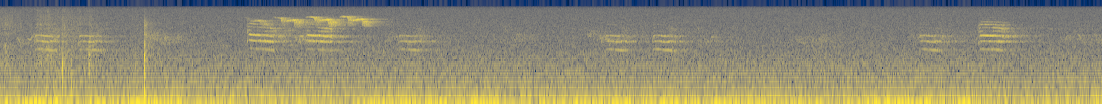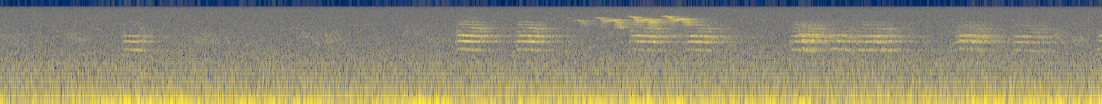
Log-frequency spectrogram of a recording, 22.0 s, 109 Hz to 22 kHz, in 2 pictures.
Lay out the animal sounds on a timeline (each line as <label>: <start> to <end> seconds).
Red-eyed Vireo (Vireo olivaceus): 0.0 to 22.0 seconds
Blue Jay (Cyanocitta cristata): 0.3 to 1.1 seconds
Blackburnian Warbler (Setophaga fusca): 2.2 to 3.9 seconds
Blue Jay (Cyanocitta cristata): 2.4 to 4.4 seconds
Blue Jay (Cyanocitta cristata): 5.9 to 6.9 seconds
Blue Jay (Cyanocitta cristata): 9.2 to 10.3 seconds
Blue Jay (Cyanocitta cristata): 12.1 to 12.7 seconds
Blue Jay (Cyanocitta cristata): 15.5 to 16.6 seconds
Blackburnian Warbler (Setophaga fusca): 16.6 to 18.1 seconds
Blue Jay (Cyanocitta cristata): 17.3 to 18.4 seconds
Blue Jay (Cyanocitta cristata): 18.9 to 20.2 seconds
Blue Jay (Cyanocitta cristata): 20.6 to 22.0 seconds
